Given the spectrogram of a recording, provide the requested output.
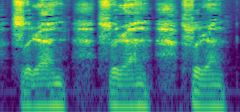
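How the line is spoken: Panting, sneering mutter. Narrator (Chinese): 夏雨喘着粗气，他对着小亚长久的狞笑，嘴里嘟囔着说

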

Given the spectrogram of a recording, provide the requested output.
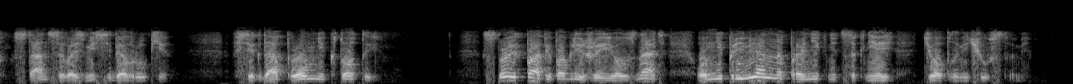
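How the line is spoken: Stern. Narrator (Russian): строго прибавил

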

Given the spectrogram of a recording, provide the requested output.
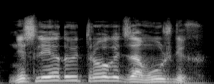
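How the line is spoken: Sigh. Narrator (Russian): вздохнул я

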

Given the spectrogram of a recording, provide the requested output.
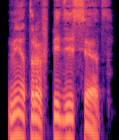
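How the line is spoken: Even-voiced reply. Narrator (Russian): ровным голосом ответила Лидия

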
